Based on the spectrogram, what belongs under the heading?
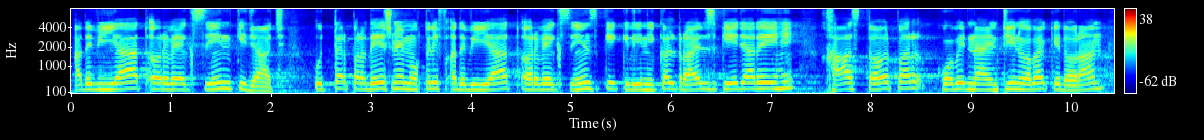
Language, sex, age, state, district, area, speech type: Urdu, male, 18-30, Uttar Pradesh, Saharanpur, urban, spontaneous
